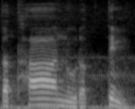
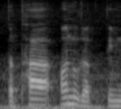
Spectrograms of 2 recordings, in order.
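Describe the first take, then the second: First: The words are joined, with no separate 'a' sound. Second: The words are split, with a separate 'a' sound. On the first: The speaker calls it right. "तथानुरक्तिम ऐसे बोलेंगे" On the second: The speaker calls it wrong. "तथा अनुरक्तिम नहीं बोलेंगे"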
